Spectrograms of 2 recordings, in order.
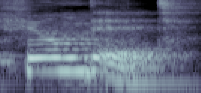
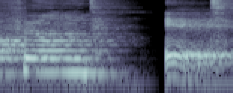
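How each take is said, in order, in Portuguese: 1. O d final emenda direto no it. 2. As duas palavras são ditas separadamente. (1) "Esse D emenda com o I" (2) "Eu não falo essas duas palavras separadas"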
